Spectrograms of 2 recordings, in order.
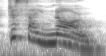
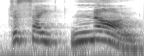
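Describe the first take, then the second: First: Said in the usual way. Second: Slow and firm, punching no. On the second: Shown as a demonstration. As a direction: say no like you mean it, slowly. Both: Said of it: "get used to saying no".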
